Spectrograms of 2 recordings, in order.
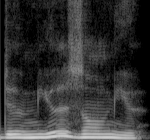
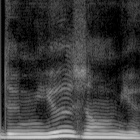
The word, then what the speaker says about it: de mieux en mieux: Le X est muet bien entendu et la liaison est en Z entre le X et la voyelle nasale en. Il y arrive de mieux en mieux.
